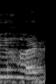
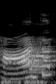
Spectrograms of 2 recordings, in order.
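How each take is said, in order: First: The vowel sounds like the one in 'hurt'. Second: The vowel is a long open 'ah'. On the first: The speaker calls it wrong. "उसे हर्ट नहीं बोलना" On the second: The speaker calls it right. "उसे हमने बोलना है हार्ट"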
